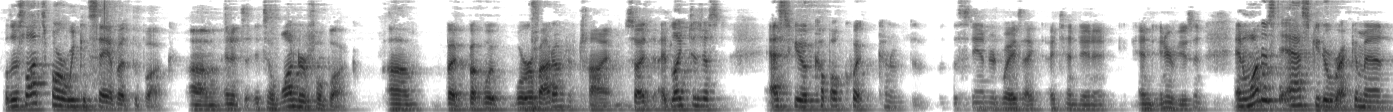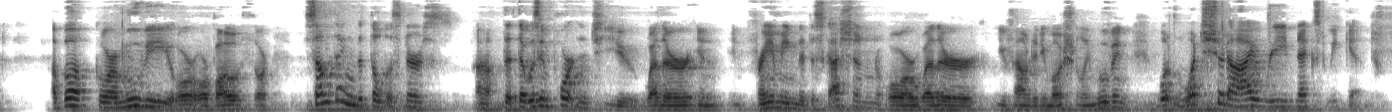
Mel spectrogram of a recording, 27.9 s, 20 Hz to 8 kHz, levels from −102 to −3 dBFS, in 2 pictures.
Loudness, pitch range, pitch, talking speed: -22 LUFS, 100-145 Hz, 115 Hz, 215 wpm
